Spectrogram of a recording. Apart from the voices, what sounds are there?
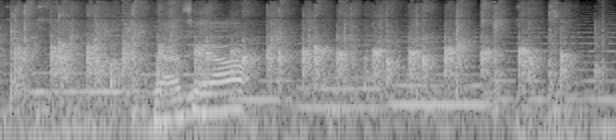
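studio audience applause welcoming a guest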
